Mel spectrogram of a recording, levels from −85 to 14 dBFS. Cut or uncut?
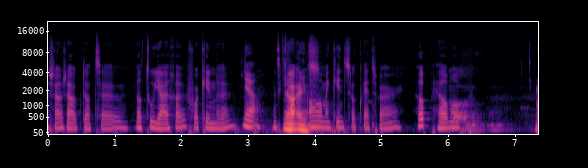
cut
